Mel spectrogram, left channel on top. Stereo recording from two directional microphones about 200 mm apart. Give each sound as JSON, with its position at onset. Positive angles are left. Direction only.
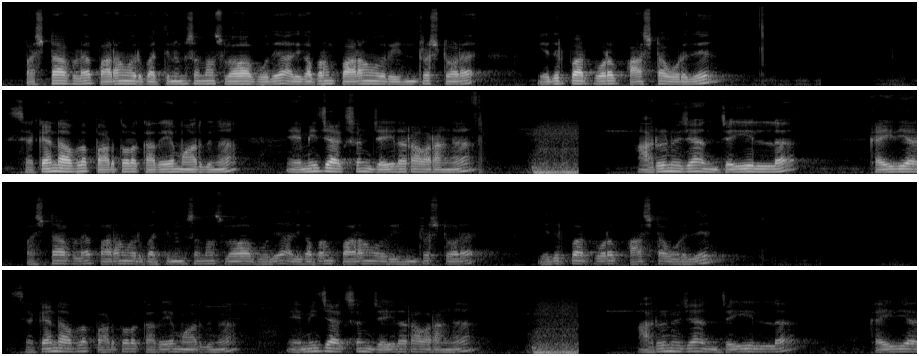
{"t": 0.2, "sound": "speech", "side_deg": 35}
{"t": 9.2, "sound": "speech", "side_deg": 30}
{"t": 11.9, "sound": "speech", "side_deg": 25}
{"t": 15.4, "sound": "speech", "side_deg": 25}
{"t": 17.7, "sound": "speech", "side_deg": 25}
